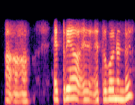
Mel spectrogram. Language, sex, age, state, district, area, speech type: Malayalam, female, 18-30, Kerala, Wayanad, rural, conversation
